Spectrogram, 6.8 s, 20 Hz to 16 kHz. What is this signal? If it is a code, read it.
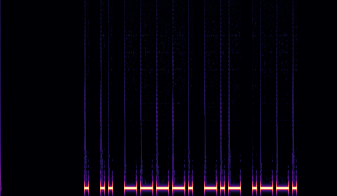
Morse code, heard as a keyed tone, about 16 wpm, 700 Hz. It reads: EI9KP
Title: DXCC-100 Call Signs - 5 Characters - Repeated 2x - 15wpm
